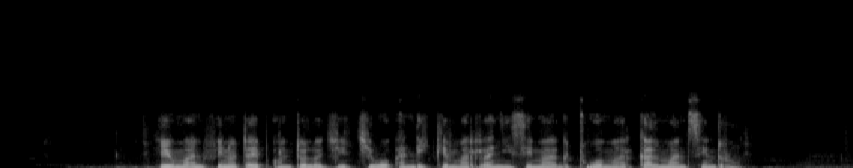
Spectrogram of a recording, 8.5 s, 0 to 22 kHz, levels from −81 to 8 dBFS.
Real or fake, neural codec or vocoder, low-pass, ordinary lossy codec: real; none; 7.2 kHz; Opus, 16 kbps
